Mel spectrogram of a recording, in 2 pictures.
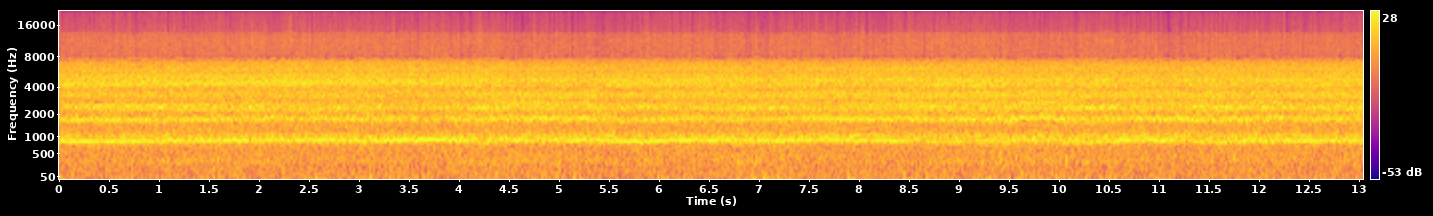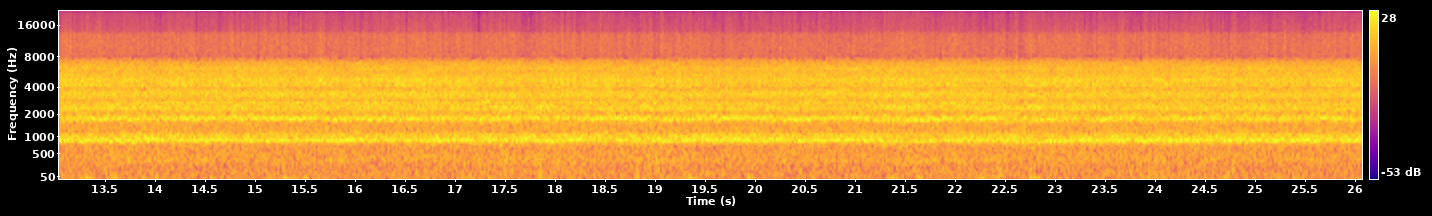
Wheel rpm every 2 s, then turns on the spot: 210, 220, 230, 230, 220, 220, 230, 230, 230, 230, 230, 230, 230.
none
